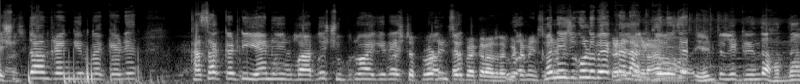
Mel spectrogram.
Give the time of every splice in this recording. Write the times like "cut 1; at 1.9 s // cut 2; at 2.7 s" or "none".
cut 1; at 6.6 s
